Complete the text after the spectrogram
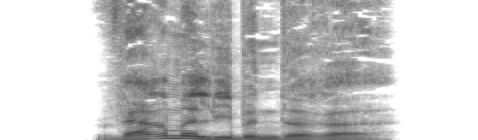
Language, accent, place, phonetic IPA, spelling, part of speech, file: German, Germany, Berlin, [ˈvɛʁməˌliːbn̩dəʁə], wärmeliebendere, adjective, De-wärmeliebendere.ogg
- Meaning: inflection of wärmeliebend: 1. strong/mixed nominative/accusative feminine singular comparative degree 2. strong nominative/accusative plural comparative degree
